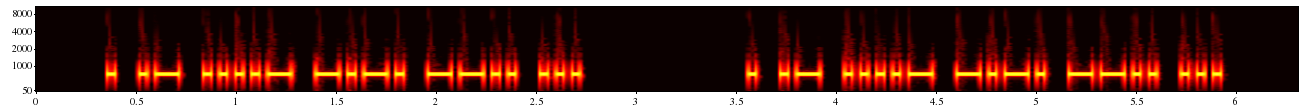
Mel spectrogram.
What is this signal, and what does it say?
Morse code, heard as a keyed tone, about 30 wpm, 700 Hz. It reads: EA4CZS EA4CZS
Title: DXCC-100 Call Signs - 6 Characters - Repeated 3x - 30wpm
